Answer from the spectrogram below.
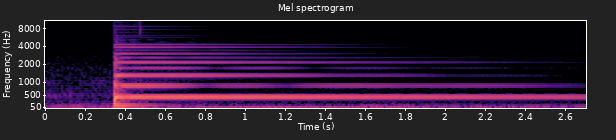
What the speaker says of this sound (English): Here's the peak of A at 432.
